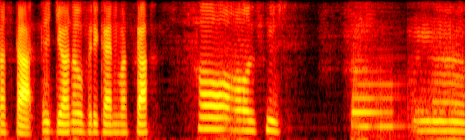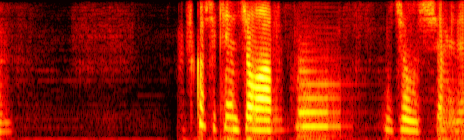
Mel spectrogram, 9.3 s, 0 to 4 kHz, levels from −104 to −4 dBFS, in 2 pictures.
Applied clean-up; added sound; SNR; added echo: neural separator model SepFormer WHAMR!.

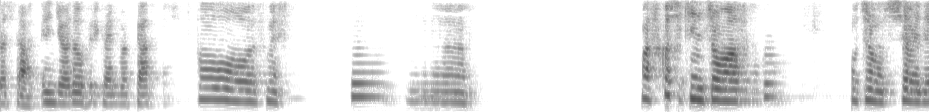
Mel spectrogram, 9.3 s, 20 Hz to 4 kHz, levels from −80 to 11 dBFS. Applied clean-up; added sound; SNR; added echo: neural mask model DeepFilterNet 3.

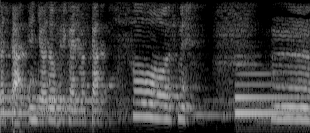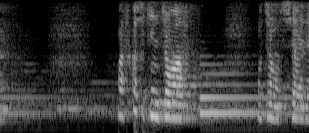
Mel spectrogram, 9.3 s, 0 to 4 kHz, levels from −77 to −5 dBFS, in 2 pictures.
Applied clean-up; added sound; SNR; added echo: none; Bass guitar; 6 dB; reverberation time 0.8 s.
